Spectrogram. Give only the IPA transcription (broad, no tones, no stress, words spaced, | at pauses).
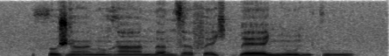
θʊʒɐ̃ːlõɣãː nɐnzɜfɛːç ɡ͡bɛːɲũːɲ ku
